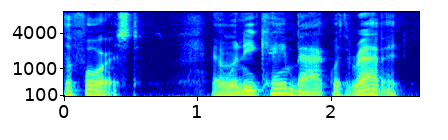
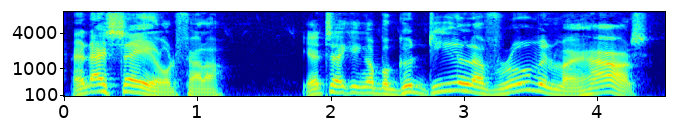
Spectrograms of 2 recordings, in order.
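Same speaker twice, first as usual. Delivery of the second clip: higher, louder chummy rabbit voice; breezy Rabbit; 7 semitones higher, 5 dB louder than usual. Acted. Rabbit asks Pooh for his back legs, breezy. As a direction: chat on cheerily with lifted, swooping pitch.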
